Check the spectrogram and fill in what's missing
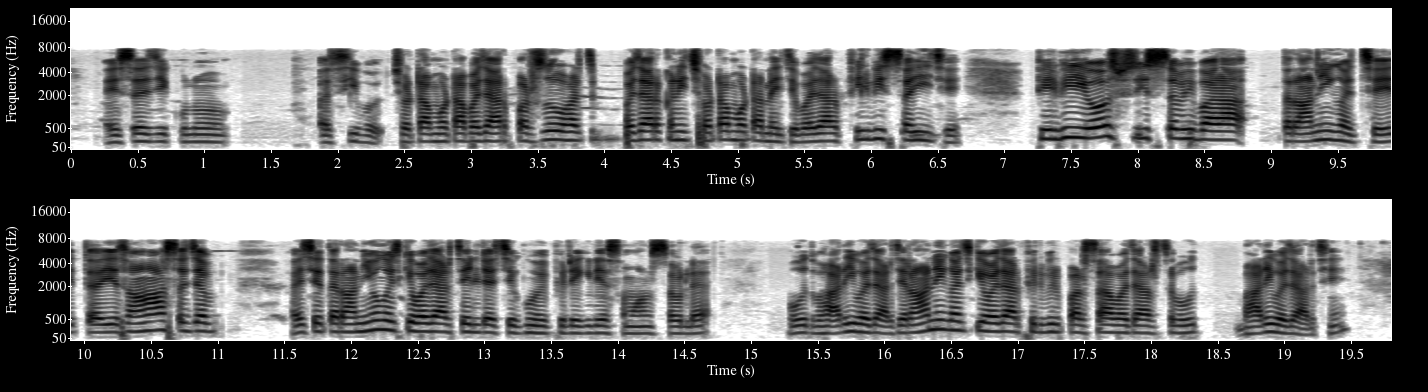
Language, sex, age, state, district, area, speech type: Maithili, female, 60+, Bihar, Araria, rural, spontaneous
